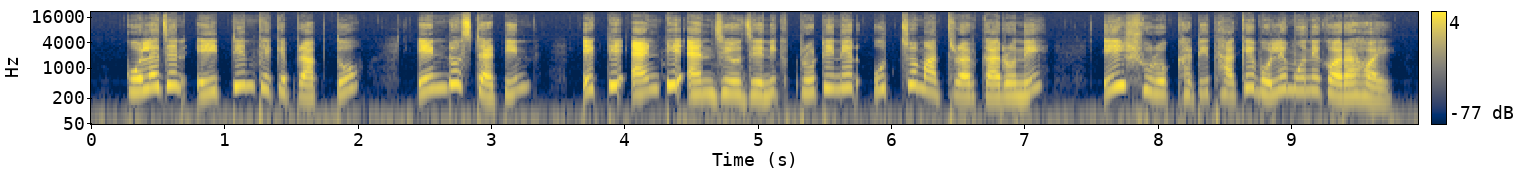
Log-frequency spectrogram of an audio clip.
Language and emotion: Bengali, neutral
